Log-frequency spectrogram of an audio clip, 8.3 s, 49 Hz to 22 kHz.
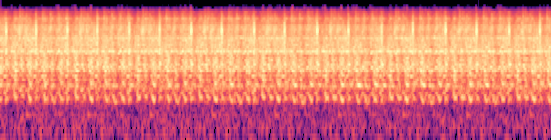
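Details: M715 military truck after about six or seven years unused, old plugs, extra fuel filters: catches and settles into a fairly steady mid-pitched run with even pulse and no knocking.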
